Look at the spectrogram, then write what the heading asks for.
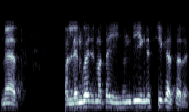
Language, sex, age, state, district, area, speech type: Hindi, male, 45-60, Bihar, Begusarai, rural, conversation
